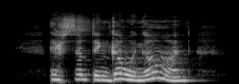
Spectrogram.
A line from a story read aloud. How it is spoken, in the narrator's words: a woman passenger said nervously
